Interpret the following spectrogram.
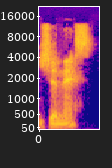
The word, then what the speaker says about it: Jeunesse: So Jeunesse is actually French for youth. The word actually means youth in French, so pronounce it Jeunesse.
